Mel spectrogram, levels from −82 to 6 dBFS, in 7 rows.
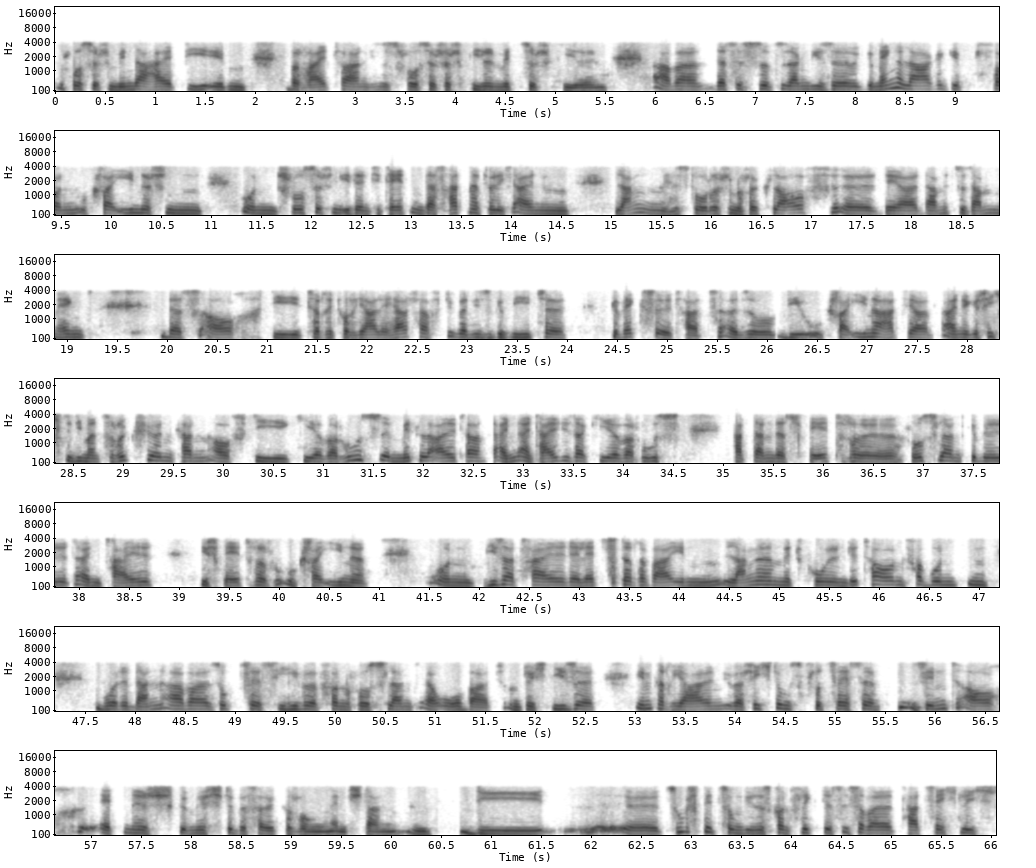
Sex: male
